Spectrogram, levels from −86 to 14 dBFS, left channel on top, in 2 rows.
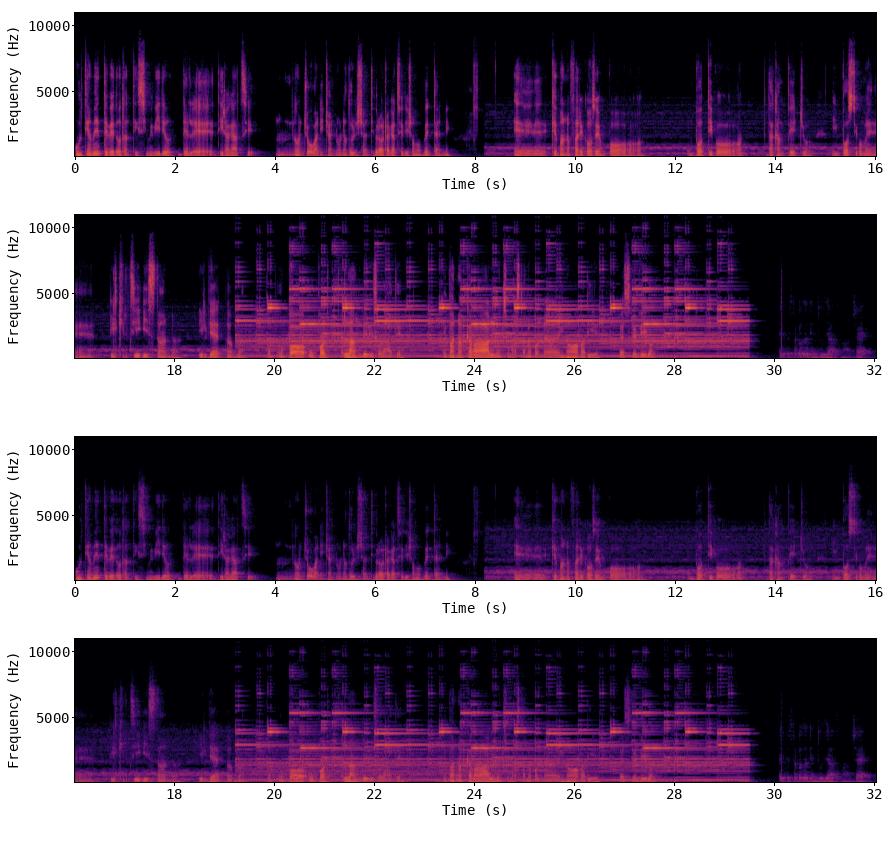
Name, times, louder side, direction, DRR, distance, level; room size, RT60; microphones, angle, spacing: voice 1, 0.0-3.6 4.0-7.5 8.0-8.1 8.8-11.4 12.2-13.4 13.8-16.4 16.7-18.1 18.5-19.4 19.9-22.6 23.1-27.6, left 5 dB, 80° left, 15 dB, 0.5 m, -31 dB
sound 1, 8.2-25.2, equal, 25° right, 0.6 m, -47 dB
sound 2, 19.2-29.5, left 4 dB, 15° left, 0.3 m, -29 dB
voice 2, 30.1-31.8, equal, 60° right, -2 dB, 4.1 m, -48 dB
20.5 x 9.3 x 3.1 m, 0.70 s
head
